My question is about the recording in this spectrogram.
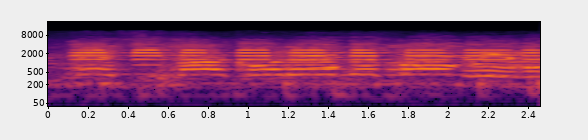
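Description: A sung chant over music, in held notes that step up and down in pitch.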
